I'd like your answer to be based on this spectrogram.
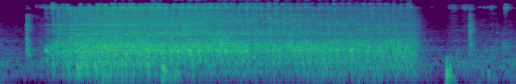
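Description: A sewing machine stitches a quilted flower motif in one close, loud, steady run of about five seconds, with a few single stitches just before and after.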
